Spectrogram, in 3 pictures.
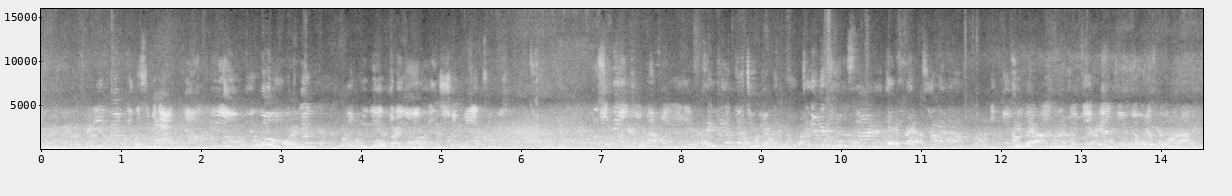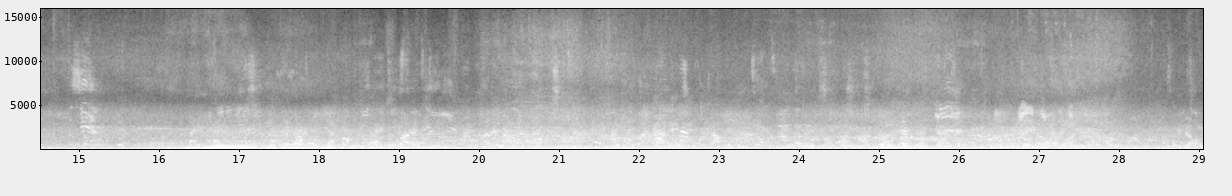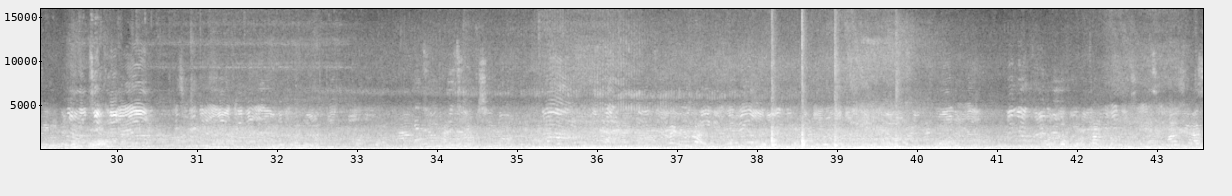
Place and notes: Gangshan Rd., Taipei City - soundwalk
walking on the Road, Traffic Sound, Fireworks and firecrackers
Please turn up the volume
Binaural recordings, Zoom H4n+ Soundman OKM II
Taipei City, Taiwan, 21 February 2014, 20:37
